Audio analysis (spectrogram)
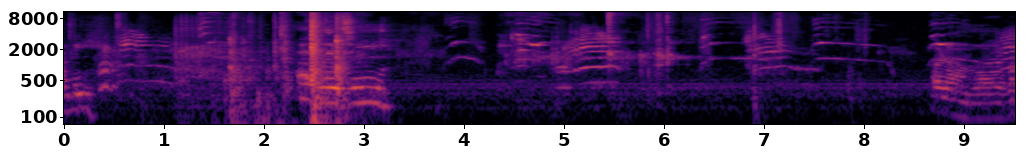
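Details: Adult female cat, about two years old and mother of three-month-old kittens, heard during a morning visit indoors; several short rising-falling meows follow a woman's speech, with a steady background hum.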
